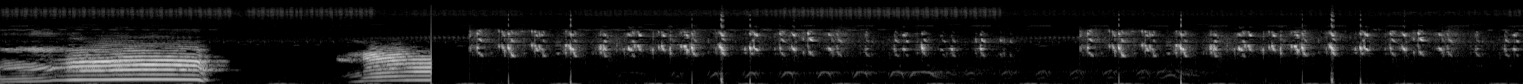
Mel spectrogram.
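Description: A cow gives two drawn-out, rising and falling moos, followed by rapid high chirping.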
